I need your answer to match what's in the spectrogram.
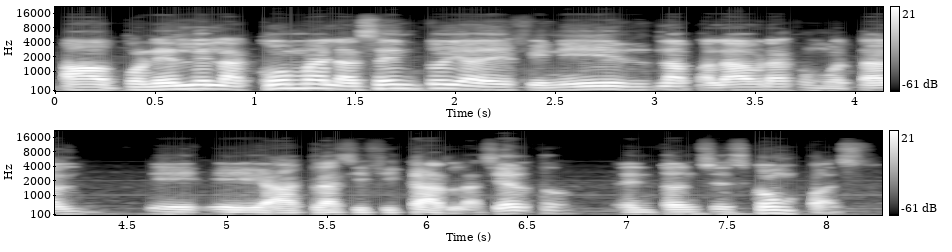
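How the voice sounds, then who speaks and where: A man's voice: medium pitch, a little slow, dry recording. A man teaching a class, patiently asking students questions and repeating their answers, with a Colombian Spanish accent. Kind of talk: classroom lesson on accent rules.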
